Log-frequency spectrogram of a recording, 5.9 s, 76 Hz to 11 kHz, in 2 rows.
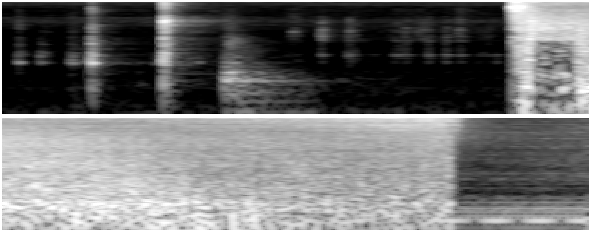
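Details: Ultra-quiet 2-gallon compressor: a few clicks, kicks on with loud rushing hiss, slightly louder the first ~5 seconds then settles to a much quieter even hum; normal running.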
